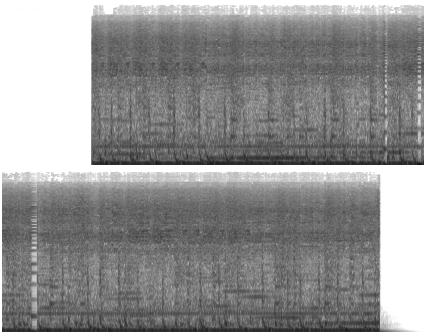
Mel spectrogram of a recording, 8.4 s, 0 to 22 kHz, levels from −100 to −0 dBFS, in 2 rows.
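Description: Repeated stalls (stutter) run from 3.55 to 4.59 s. Across that second, packets kept arriving late or more slowly than they were played, so the jitter buffer emptied six times. Each time, the receiver stretched the last bit of sound to cover the wait, about 160 ms in all, with the longest hold around 60 ms. Nothing is lost, but roughly 15% of that stretch is padding, so the audio drags and hiccups unevenly before resuming its normal flow.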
